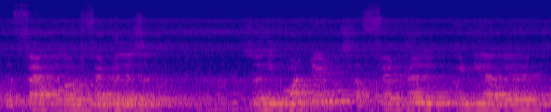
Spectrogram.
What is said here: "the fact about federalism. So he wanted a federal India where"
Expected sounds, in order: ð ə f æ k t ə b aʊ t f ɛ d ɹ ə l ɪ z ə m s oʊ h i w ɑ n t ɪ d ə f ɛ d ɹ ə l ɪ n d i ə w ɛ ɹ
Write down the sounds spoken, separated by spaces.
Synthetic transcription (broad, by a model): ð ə f æ k t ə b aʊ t f ɛ d ɹ ə l ɪ z ə m s oʊ h i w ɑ n t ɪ d ə f ɛ d ɹ ə l ɪ n d i ə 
